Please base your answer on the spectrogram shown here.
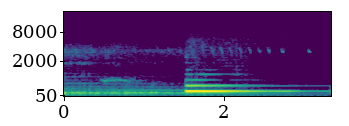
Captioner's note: tires screech; birds chirping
